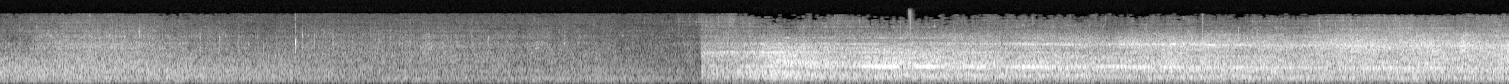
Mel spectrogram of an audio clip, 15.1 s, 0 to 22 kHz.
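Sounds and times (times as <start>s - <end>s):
wind and water rushing: 0.0s - 15.0s
engine drone with whine: 7.0s - 15.0s.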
